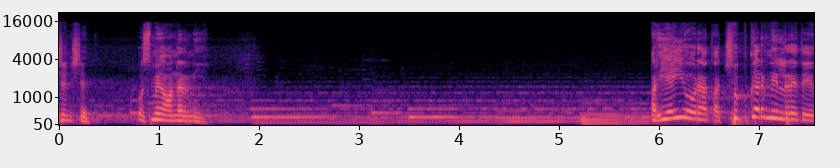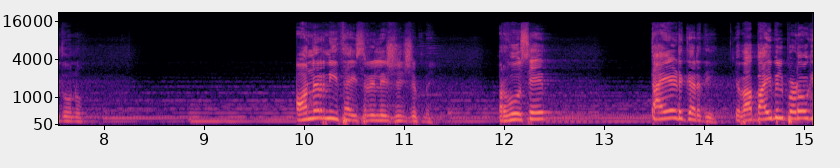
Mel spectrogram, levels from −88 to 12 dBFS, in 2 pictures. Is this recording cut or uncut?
uncut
